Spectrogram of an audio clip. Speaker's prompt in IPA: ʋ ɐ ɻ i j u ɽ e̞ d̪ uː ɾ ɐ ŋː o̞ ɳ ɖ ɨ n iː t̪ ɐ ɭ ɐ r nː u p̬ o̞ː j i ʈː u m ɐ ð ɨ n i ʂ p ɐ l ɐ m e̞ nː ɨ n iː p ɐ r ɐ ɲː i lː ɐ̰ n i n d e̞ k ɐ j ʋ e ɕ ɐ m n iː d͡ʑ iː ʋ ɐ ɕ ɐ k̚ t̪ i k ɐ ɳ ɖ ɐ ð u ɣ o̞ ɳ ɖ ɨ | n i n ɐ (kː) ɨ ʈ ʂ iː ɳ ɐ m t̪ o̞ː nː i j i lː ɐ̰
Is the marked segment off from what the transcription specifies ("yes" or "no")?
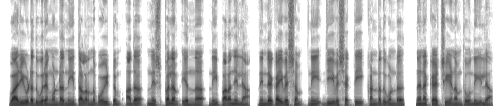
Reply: no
